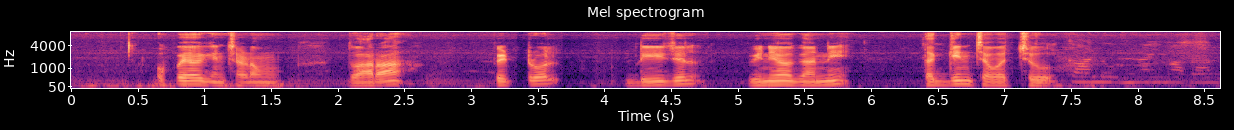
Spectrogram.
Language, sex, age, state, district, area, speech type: Telugu, male, 18-30, Andhra Pradesh, Sri Balaji, rural, spontaneous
